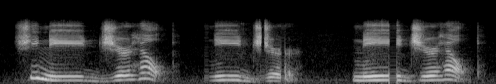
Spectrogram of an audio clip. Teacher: Z plus a y produces J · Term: coalescent assimilation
